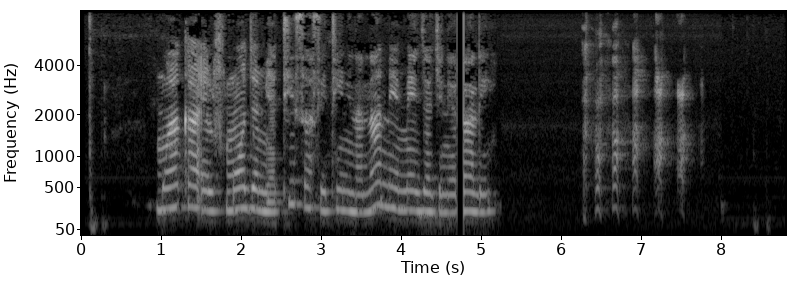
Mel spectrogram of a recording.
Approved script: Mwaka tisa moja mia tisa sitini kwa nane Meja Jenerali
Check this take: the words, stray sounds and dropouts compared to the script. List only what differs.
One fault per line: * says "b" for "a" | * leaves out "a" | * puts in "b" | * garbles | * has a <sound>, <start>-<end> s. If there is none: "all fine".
* says "elfu" for "tisa"
* says "na" for "kwa"
* has a dropout, 4.7-4.8 s
* has a laugh, 6.3-7.8 s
